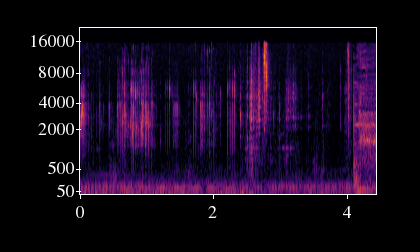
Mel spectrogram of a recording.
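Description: A lawnmower engine running steadily: a low, pulsing hum with a few small clicks and rustles over it.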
